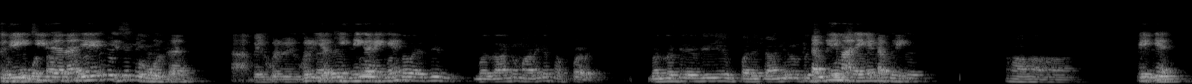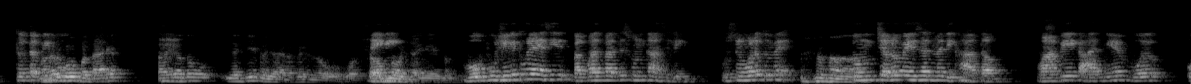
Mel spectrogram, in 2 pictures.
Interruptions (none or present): present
